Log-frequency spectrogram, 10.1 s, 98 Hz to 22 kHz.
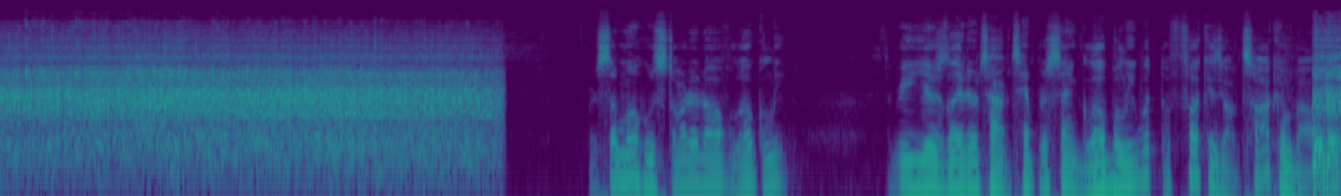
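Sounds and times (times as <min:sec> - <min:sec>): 
crowd applauding: 0:00.0 - 0:03.8
speech: 0:04.4 - 0:06.0, 0:06.7 - 0:10.0.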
